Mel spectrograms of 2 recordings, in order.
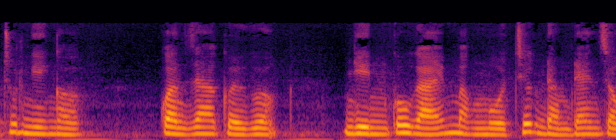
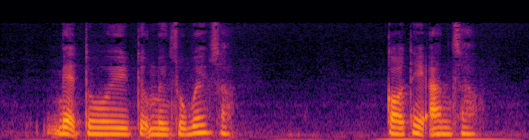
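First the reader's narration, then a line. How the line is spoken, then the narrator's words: Whisper. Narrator (Vietnamese): khóe miệng Thượng Quan Triệt giật giật thì thầm nói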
